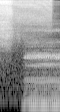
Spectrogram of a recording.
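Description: Air from a Gaahleri Mobius SP airbrush blown back through the nozzle, a loud close hiss that cuts off abruptly, then a low steady hum with a brief rise of hiss at the end.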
